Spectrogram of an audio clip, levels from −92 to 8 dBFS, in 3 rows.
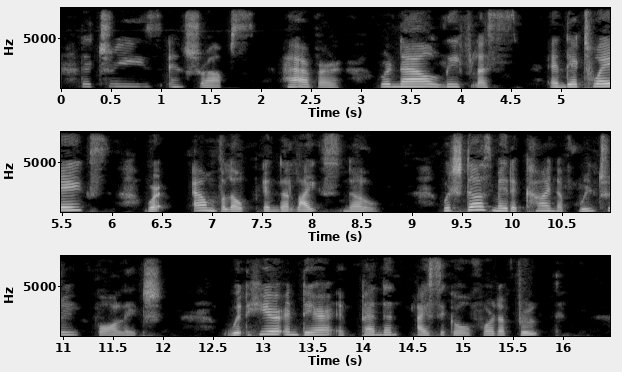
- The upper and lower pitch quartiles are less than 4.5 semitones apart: No, average, 5.0 semitones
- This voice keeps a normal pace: No, slow, 125 wpm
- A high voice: Yes, high, 220 Hz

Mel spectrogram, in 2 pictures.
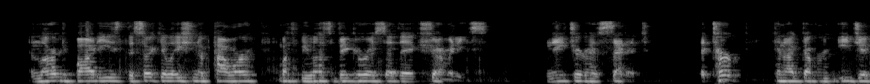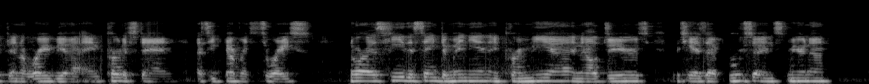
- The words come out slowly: No, average, 165 wpm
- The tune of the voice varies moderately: No, narrow, 1.6 semitones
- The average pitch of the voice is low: No, medium, 145 Hz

